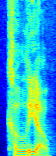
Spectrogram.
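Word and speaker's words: Kaleo: So Mathew lived in Santa Barbara with his wife Abby, a two-year-old son, Khaleo is how they say it's pronounced.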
